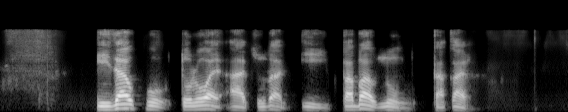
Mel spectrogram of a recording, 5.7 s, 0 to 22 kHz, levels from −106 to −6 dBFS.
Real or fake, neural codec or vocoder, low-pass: fake; codec, 16 kHz, 4 kbps, X-Codec, HuBERT features, trained on general audio; 7.2 kHz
